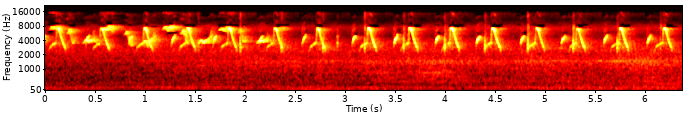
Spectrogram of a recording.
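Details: High, rapidly repeated falling chirps of a cicada in the wavy bren cigun style, used for tutoring songbirds, pulsing evenly about twice a second.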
